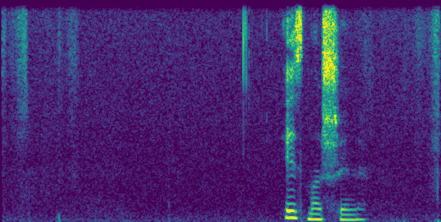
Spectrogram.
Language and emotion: Russian, neutral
